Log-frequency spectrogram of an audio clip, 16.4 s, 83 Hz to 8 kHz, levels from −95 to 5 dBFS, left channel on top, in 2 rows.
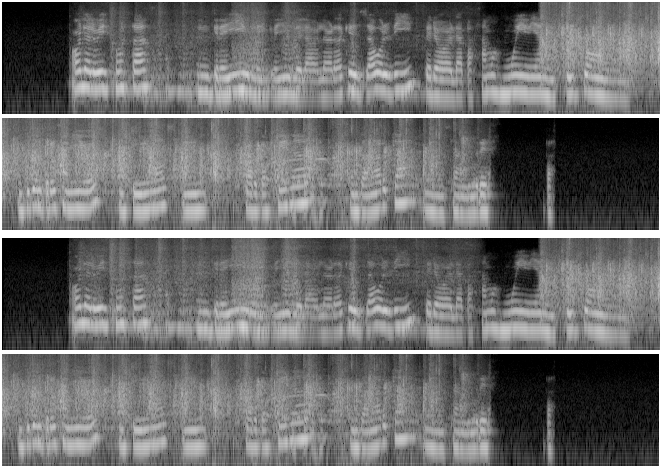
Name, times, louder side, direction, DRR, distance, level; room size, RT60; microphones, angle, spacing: sound 1, 0.8-6.0, right 2 dB, 25° right, 3.6 m, -35 dB
voice 1, 0.9-1.9 2.4-7.9 8.4-10.8 11.2-12.1 12.6-14.4 15.0-15.1, left 3 dB, 35° left, 1.0 m, -25 dB
sound 2, 6.7-14.3, left 3 dB, 10° left, 0.4 m, -27 dB
head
